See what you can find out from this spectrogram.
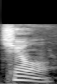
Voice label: "cionn3", Taiwanese

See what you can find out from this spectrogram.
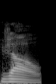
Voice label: "rhau3", taiwanese

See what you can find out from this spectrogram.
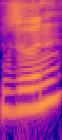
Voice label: "run9", taiwanese

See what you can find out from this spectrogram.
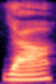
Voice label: "iah5", taiwanese

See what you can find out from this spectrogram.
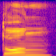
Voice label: "dung2", Taiwanese

